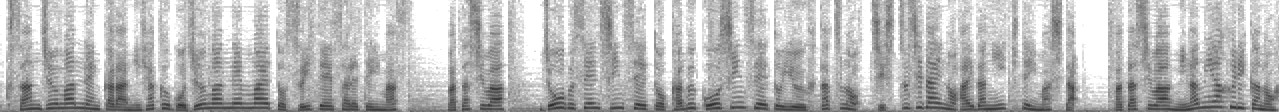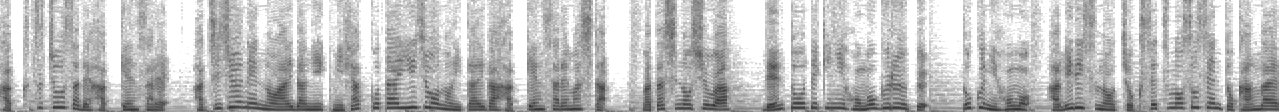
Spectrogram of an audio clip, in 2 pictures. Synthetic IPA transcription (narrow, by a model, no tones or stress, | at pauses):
kɯ̟̥sãɲ̟d͡ʑɨːmãnːẽ̞ŋkaɾaɲ̟içakɯ̟ɡo̞ʑɨːmãnːẽ̞mːae̞t̪o̞sɨit̪e̞ːsaɾe̞t̪e̞imasɨ̥ | β̞at̪aɕiβa | d͡ʑo̞ːbɯ̟sẽ̞ɰ̃ɕĩɰ̃se̞ːt̪o̞kabɯ̟ko̞ːɕĩɰ̃se̞ːt̪o̞jɯ̟ːɸɯ̟̥t̪at͡sɨno̞t͡ɕiɕi̥t͡sɨʑid̪aino̞ʔaid̪aɲ̟iːkʲi̥t̪e̞imaɕi̥t̪aβat̪aɕiβamʲinamʲiaɸɯ̟ɾʲikano̞hakːɯ̥t͡sɨ̥t͡ɕo̞ːsad̪e̞hakːẽ̞ɰ̃saɾe̞ | hat͡ɕiʑɨːnẽ̞nːo̞aid̪aɲ̟iɲ̟içʲakːo̞t̪aiːʑo̞ːno̞it̪aiɡahakːẽ̞ɰ̃saɾe̞maɕi̥t̪aβat̪aɕino̞ɕɨβad̪ẽ̞nt̪o̞ːt̪e̞kʲiɲ̟iɦo̞mo̞ɡɯ̟ɾɯ̟ːpɯ̟ | t̪o̞kɯ̟ɲ̟iɦo̞mo̞habʲiɾʲisɨno̞t͡ɕo̞kɯ̟̥se̞t͡sɨno̞so̞sẽ̞nt̪o̞kãŋɡae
